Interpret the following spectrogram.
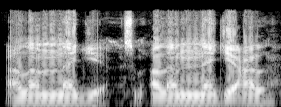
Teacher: Huruf jim merupakan salah satu daripada huruf qalqalah dan posisinya di sini ada di tengah-tengah bacaan dan ketika sukun ya, maka dihukumi qalqalah sugro. Cara membacanya itu harus dipantulkan dengan suara pantulan yang tipis ya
